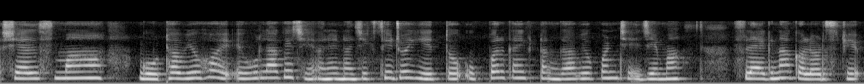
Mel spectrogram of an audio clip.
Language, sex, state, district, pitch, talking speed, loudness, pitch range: Gujarati, female, Gujarat, Valsad, 270 Hz, 160 wpm, -15 LUFS, 255-295 Hz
